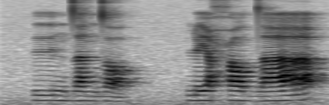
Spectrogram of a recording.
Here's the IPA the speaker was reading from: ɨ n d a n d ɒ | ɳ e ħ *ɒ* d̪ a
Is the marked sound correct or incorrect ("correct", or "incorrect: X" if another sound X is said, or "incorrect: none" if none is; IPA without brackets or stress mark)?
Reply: correct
